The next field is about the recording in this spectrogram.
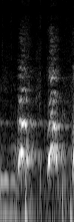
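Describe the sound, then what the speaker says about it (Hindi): A dog gives two or three short, moderately loud barks or yelps close by at a home, spaced a few tenths of a second apart, with no one speaking. "कुत्ता देखा था मेरा कुत्ता"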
